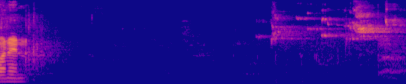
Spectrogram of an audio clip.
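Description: The tail of a spoken line, then near silence for about two seconds, then faint basketball game sounds fade back in, with a ball bouncing on the court.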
